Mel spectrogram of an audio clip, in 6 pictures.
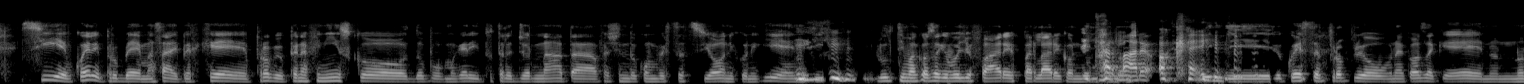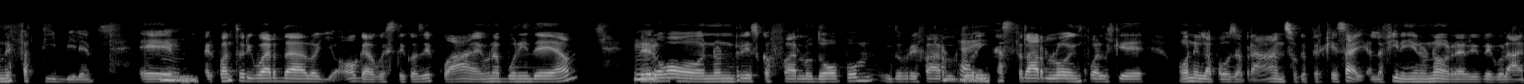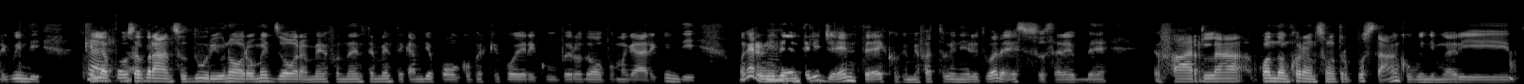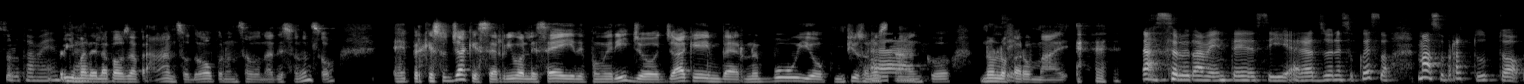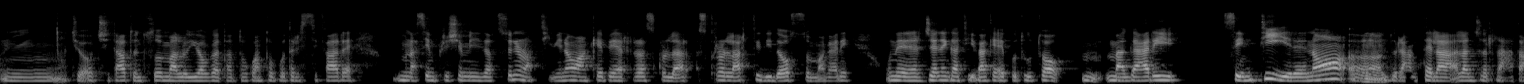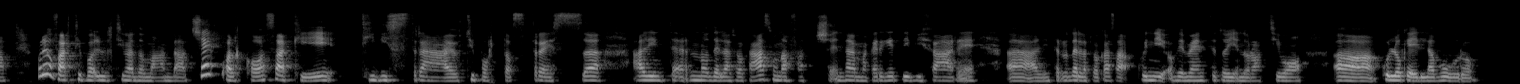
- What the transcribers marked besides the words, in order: chuckle; other background noise; laughing while speaking: "E parlare, okay"; chuckle; chuckle
- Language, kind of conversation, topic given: Italian, advice, Come posso riuscire a staccare e rilassarmi quando sono a casa?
